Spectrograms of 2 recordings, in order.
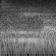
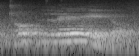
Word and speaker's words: Toledo: I thought it was Toledo. No, it is pronounced Toledo. He says Toledo, he says tomato.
